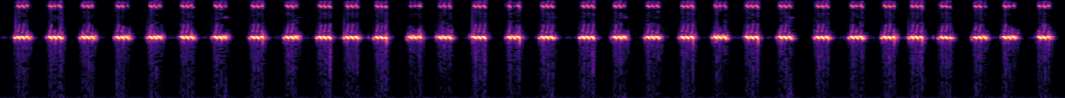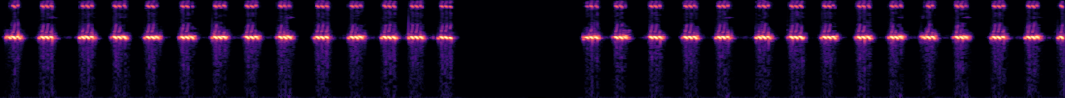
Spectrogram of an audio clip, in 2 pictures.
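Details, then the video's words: Cricket chirping, played to repel rats: loud, clear high-pitched chirps repeated about four times a second in a steady pulsing rhythm, with a brief pause near the end, no other sounds. "SUARA JANGKRIK PENGUSIR TIKUS"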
